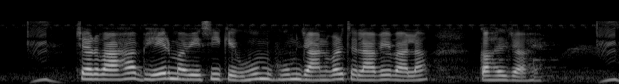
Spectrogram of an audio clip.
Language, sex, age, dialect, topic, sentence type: Magahi, female, 18-24, Southern, agriculture, statement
